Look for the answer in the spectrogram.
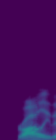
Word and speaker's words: Raleigh: Raleigh, that's correct.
